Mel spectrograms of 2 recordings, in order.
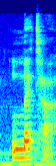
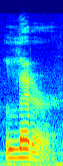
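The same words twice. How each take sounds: First: The middle consonant is a crisp T sound. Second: The T sounds like D and R is heard. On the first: "in British English, they would definitely say the T sound" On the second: "they also changed the T to a D sound, but they do pronounce the R"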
